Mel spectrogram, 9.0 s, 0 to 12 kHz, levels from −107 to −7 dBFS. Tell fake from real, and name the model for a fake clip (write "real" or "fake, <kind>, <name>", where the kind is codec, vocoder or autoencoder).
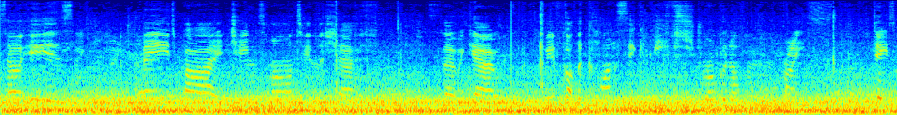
fake, vocoder, Vocos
